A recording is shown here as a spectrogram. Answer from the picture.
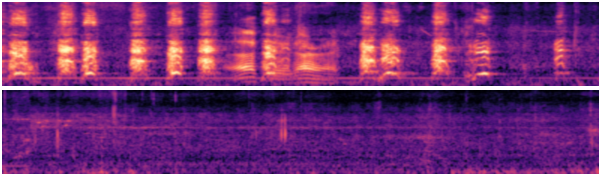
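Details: Dog backstage at a dog show of exotic breeds barks rapidly, about eight sharp barks in four seconds with one wavering yelp among them, then quiet hall noise with a faint steady tone.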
